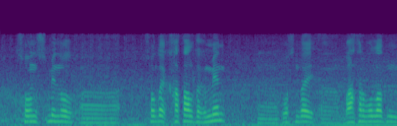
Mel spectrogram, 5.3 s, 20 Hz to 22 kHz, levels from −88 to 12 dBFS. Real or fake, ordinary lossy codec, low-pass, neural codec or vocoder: real; none; 7.2 kHz; none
